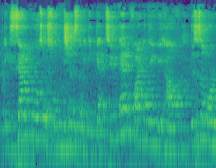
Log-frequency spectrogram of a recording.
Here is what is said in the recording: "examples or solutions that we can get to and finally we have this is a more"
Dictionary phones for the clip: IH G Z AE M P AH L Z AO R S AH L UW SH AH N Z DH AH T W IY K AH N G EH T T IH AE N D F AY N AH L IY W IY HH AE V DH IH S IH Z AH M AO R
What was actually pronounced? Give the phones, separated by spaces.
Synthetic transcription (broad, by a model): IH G Z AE M P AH L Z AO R S AH L UW SH AH N Z DH AH T W IY K AH N G EH T T IH N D F AY N AH L IY W IY HH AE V DH IH S IH Z AH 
